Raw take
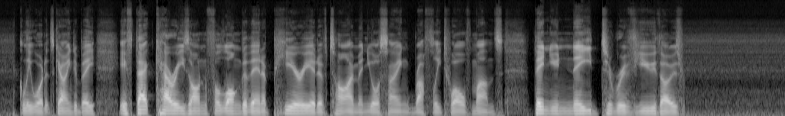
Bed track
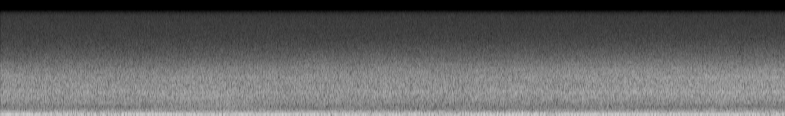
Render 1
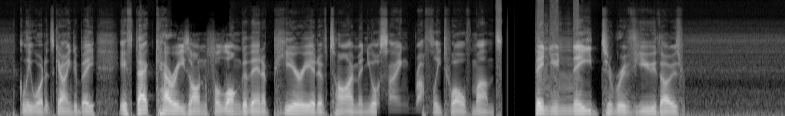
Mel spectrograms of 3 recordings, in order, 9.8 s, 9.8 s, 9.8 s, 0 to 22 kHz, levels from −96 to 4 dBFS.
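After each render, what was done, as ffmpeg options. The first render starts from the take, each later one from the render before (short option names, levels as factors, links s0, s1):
-filter_complex "[0:a]asettb=1/sr,asplit=3[s0][s1][s2];[s0]atrim=end=2.154[s3];[s1]atrim=start=2.15:end=2.88,asetpts=PTS-STARTPTS,afade=t=in:d=0.004:c=qsin,afade=t=out:st=0.726:d=0.004:c=qsin,lowpass=f=3600:t=q:w=2.1[s4];[s2]atrim=start=2.876[s5];[s3][s4]acrossfade=d=0.004:c1=hsin:c2=qsin[s6];[s6][s5]acrossfade=d=0.004:c1=qsin:c2=hsin,asplit=3[s7][s8][s9];[s7]afade=t=out:st=4.7:d=0.02[s10];[s8]highpass=1100,afade=t=in:st=4.7:d=0.02,afade=t=out:st=5.28:d=0.02[s11];[s9]afade=t=in:st=5.28:d=0.02[s12];[s10][s11][s12]amix=inputs=3:normalize=0,asettb=1/sr,asplit=3[s13][s14][s15];[s13]atrim=end=6.174[s16];[s14]atrim=start=6.17:end=7.24,asetpts=PTS-STARTPTS,afade=t=in:d=0.004:c=qsin,afade=t=out:st=1.066:d=0.004:c=qsin,acrusher=bits=4:mix=0:aa=0.5[s17];[s15]atrim=start=7.236[s18];[s16][s17]acrossfade=d=0.004:c1=hsin:c2=qsin[s19];[s19][s18]acrossfade=d=0.004:c1=qsin:c2=hsin"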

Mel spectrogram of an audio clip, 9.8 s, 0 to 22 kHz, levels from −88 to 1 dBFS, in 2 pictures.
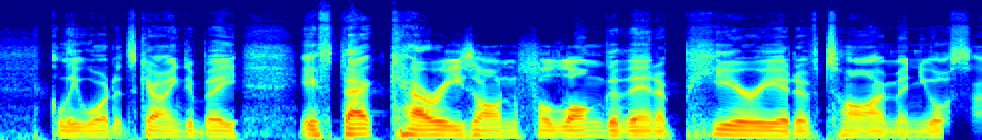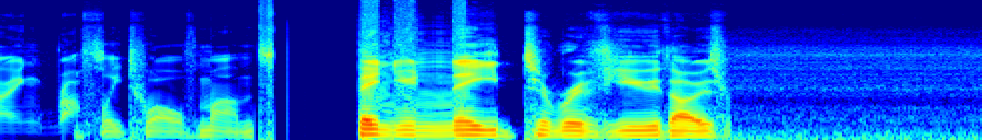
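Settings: -filter_complex "[0:a]asettb=1/sr,asplit=3[s0][s1][s2];[s0]atrim=end=4.714[s3];[s1]atrim=start=4.71:end=6.25,asetpts=PTS-STARTPTS,afade=t=in:d=0.004:c=qsin,afade=t=out:st=1.536:d=0.004:c=qsin,acompressor=threshold=0.0224:ratio=5:attack=3.2:release=140:knee=1:detection=peak[s4];[s2]atrim=start=6.246[s5];[s3][s4]acrossfade=d=0.004:c1=hsin:c2=qsin[s6];[s6][s5]acrossfade=d=0.004:c1=qsin:c2=hsin"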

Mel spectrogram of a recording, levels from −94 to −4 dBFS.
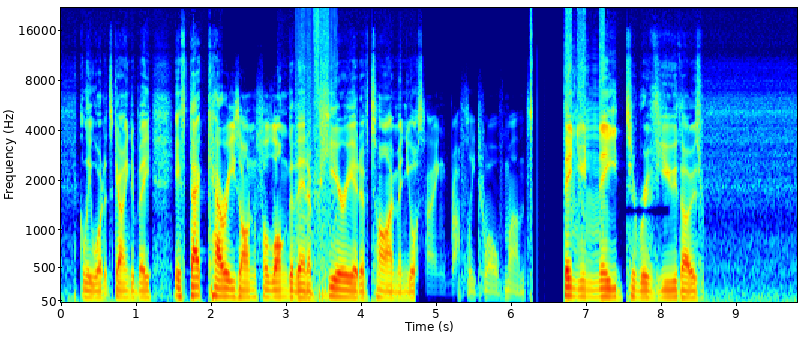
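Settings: -filter_complex "[0:a]asettb=1/sr,asplit=3[s0][s1][s2];[s0]atrim=end=3.114[s3];[s1]atrim=start=3.11:end=3.68,asetpts=PTS-STARTPTS,afade=t=in:d=0.004:c=qsin,afade=t=out:st=0.566:d=0.004:c=qsin,aeval=exprs='val(0)+0.5*0.0316*sgn(val(0))':c=same[s4];[s2]atrim=start=3.676[s5];[s3][s4]acrossfade=d=0.004:c1=hsin:c2=qsin[s6];[s6][s5]acrossfade=d=0.004:c1=qsin:c2=hsin,asettb=1/sr,asplit=3[s7][s8][s9];[s7]atrim=end=4.814[s10];[s8]atrim=start=4.81:end=6.25,asetpts=PTS-STARTPTS,afade=t=in:d=0.004:c=qsin,afade=t=out:st=1.436:d=0.004:c=qsin,highpass=130,lowpass=2700[s11];[s9]atrim=start=6.246[s12];[s10][s11]acrossfade=d=0.004:c1=hsin:c2=qsin[s13];[s13][s12]acrossfade=d=0.004:c1=qsin:c2=hsin,asettb=1/sr,asplit=3[s14][s15][s16];[s14]atrim=end=7.454[s17];[s15]atrim=start=7.45:end=8.11,asetpts=PTS-STARTPTS,afade=t=in:d=0.004:c=qsin,afade=t=out:st=0.656:d=0.004:c=qsin,asuperstop=centerf=1300:order=12:qfactor=5.2[s18];[s16]atrim=start=8.106[s19];[s17][s18]acrossfade=d=0.004:c1=hsin:c2=qsin[s20];[s20][s19]acrossfade=d=0.004:c1=qsin:c2=hsin"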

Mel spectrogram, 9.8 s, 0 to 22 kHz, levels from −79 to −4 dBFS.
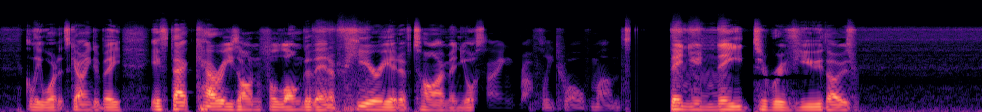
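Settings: -af "lowpass=f=7300:t=q:w=16,flanger=delay=18.5:depth=3.8:speed=1.2"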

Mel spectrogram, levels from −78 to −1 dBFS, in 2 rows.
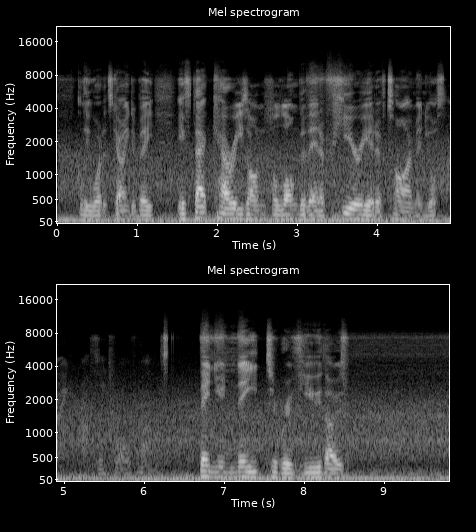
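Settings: -filter_complex "[1:a]volume=0.251[s0];[0:a][s0]amix=inputs=2:normalize=0"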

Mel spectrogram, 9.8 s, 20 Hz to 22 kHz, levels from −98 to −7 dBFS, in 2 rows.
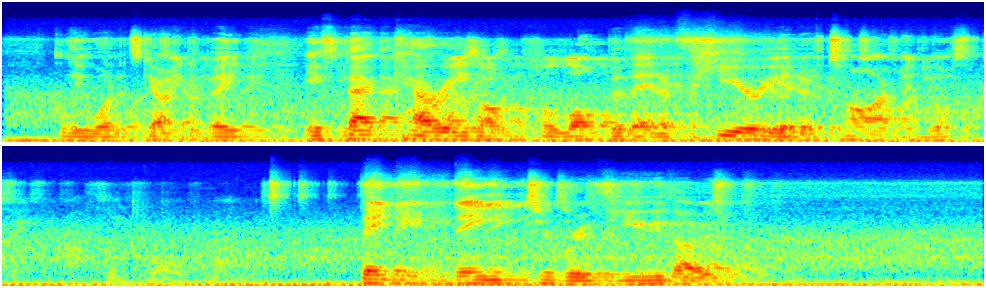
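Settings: -filter_complex "[0:a]asplit=2[s0][s1];[s1]adelay=49,volume=0.266[s2];[s0][s2]amix=inputs=2:normalize=0,asplit=2[s3][s4];[s4]aecho=0:1:145|290|435|580:0.316|0.123|0.0481|0.0188[s5];[s3][s5]amix=inputs=2:normalize=0"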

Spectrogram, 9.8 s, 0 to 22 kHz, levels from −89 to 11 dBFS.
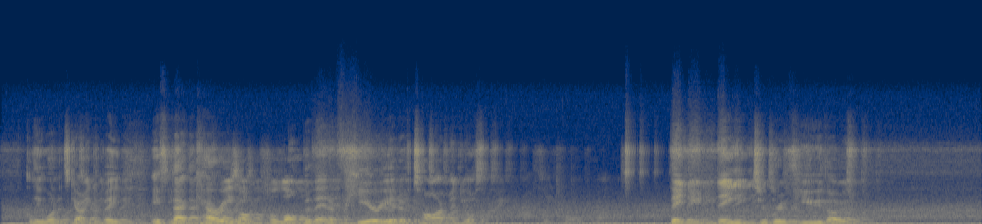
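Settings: -af anull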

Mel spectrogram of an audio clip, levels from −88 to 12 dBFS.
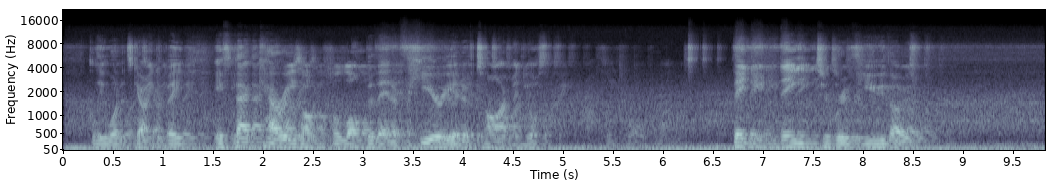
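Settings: -af "volume=2,alimiter=limit=0.794:level=0:latency=1"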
